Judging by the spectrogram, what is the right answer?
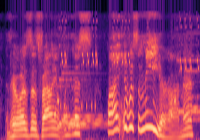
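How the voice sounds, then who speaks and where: Delivered at a moderate pace, this is a put-on character voice. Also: woman, very deep, low pitch for a woman. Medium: game stream. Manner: hesitant, stammering.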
